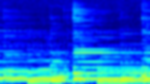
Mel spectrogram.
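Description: Acoustic guitar playing sustained, ringing chords, changing chord about a second in.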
